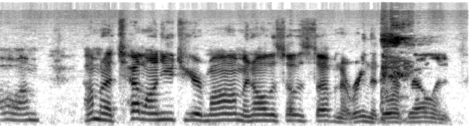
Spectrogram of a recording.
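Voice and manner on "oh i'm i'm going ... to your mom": mock, high-pitched, furious screaming. Retelling what a woman screamed through the bedroom window, imitating her screaming. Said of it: "she's screaming through the bedroom window".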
